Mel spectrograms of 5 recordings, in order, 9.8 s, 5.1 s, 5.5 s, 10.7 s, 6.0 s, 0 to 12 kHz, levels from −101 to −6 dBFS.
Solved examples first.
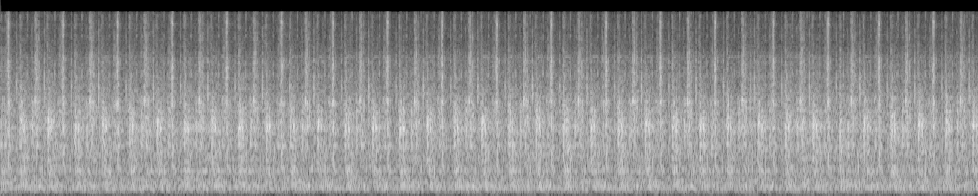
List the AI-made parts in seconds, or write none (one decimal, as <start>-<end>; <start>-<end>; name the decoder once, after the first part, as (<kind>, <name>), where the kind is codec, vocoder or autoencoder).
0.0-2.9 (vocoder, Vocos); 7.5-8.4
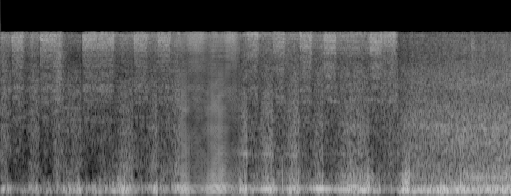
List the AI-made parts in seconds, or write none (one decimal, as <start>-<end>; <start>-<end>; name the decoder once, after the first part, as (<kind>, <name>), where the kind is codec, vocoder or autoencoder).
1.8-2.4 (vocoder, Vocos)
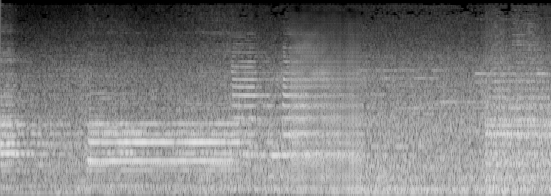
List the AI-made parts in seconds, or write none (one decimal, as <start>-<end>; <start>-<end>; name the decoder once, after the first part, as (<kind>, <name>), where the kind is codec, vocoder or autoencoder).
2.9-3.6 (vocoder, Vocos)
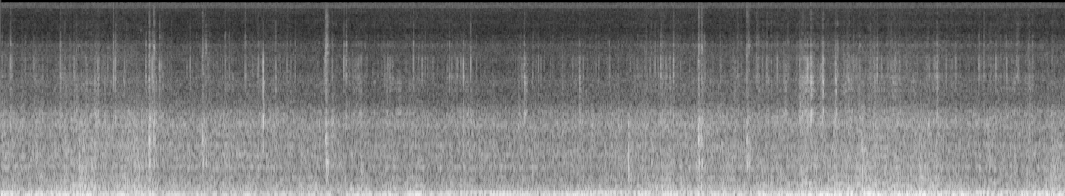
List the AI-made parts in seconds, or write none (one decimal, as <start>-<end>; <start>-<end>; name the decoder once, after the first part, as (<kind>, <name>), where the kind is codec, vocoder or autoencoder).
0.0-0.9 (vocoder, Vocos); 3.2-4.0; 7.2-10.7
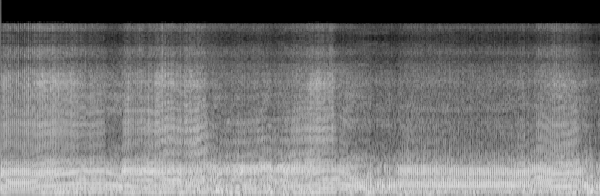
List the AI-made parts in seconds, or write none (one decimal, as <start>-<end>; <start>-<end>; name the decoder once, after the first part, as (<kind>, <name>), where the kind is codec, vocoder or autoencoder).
1.4-2.9 (vocoder, Vocos)

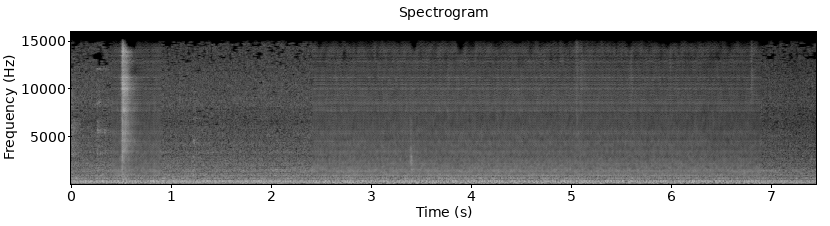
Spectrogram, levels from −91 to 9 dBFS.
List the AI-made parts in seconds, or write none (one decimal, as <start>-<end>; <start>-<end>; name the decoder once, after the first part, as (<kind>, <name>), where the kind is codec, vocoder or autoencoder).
0.4-0.9 (vocoder, Vocos); 2.4-6.9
